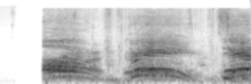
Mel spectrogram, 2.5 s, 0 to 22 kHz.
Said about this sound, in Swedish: Och när han käkade sin sista 40:e då kyckling, så vi kan väl höra, det var ganska mycket folk på plats då där i Philadelphia, ute på piren.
